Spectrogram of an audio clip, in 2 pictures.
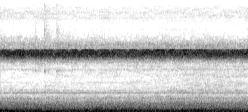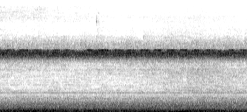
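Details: Continuous bright ringing of a bell cricket, heard as a relaxing insect-sound ambience; the high tone never pauses, over a soft low hum.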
